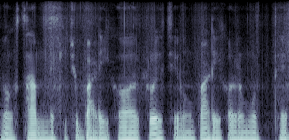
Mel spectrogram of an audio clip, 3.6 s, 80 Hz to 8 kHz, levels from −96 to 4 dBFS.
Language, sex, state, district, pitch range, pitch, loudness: Bengali, male, West Bengal, Paschim Medinipur, 90-95 Hz, 95 Hz, -22 LUFS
